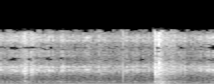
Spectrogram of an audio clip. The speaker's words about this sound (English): What was that? That's the wind. The door's open and closing.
